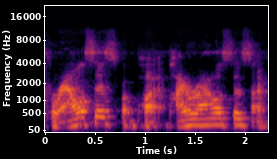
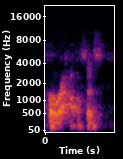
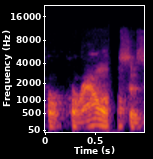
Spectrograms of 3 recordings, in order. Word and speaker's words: pyrolysis: So my first question is, I found a report that pyrolysis, I'm obviously mispronouncing it, it's not paralysis.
